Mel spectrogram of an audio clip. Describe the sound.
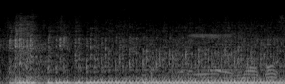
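A tractor engine runs steadily, a loud continuous low rumble with a throbbing idle, as it pulls bins full of fruit through rows of leafy trees in a nectarine orchard, while brief higher tones and faint voices drift over it.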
